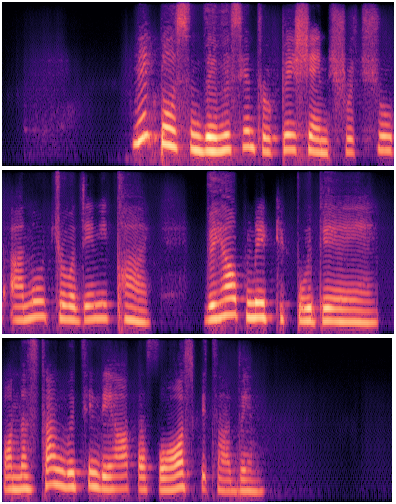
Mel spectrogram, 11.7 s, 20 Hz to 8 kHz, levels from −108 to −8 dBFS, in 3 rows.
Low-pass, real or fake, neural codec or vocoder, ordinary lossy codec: none; fake; codec, 16 kHz, 0.5 kbps, X-Codec, HuBERT features, trained on general audio; none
